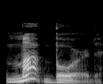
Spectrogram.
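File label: "mopboard", British English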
